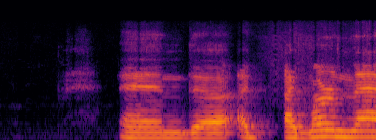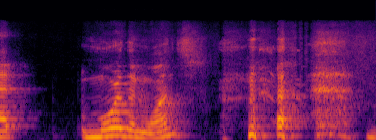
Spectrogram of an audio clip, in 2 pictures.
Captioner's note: laughs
